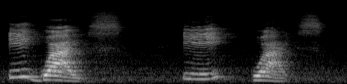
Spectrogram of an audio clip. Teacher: Quando eu falo guais, o U tem um som fraco, semivogal. O A e guá, ó, vogal, tem um som forte.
